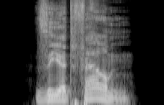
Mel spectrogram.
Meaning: second-person plural subjunctive I of fernsehen
- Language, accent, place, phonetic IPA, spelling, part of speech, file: German, Germany, Berlin, [ˌzeːət ˈfɛʁn], sehet fern, verb, De-sehet fern.ogg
